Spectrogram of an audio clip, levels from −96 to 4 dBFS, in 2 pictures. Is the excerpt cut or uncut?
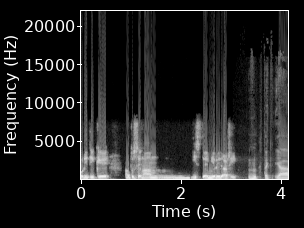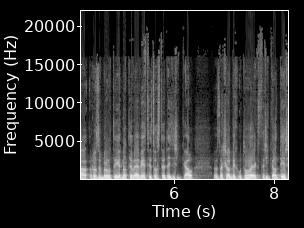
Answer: cut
